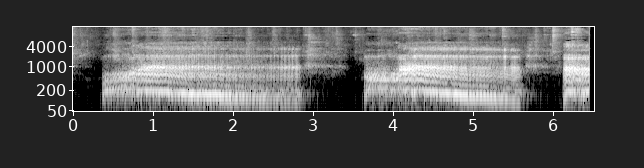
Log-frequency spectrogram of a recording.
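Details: Angry dog letting out two sustained, harsh growls of about two seconds each with a slowly sinking pitch, a short pause between them and a sharp final burst at the end.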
